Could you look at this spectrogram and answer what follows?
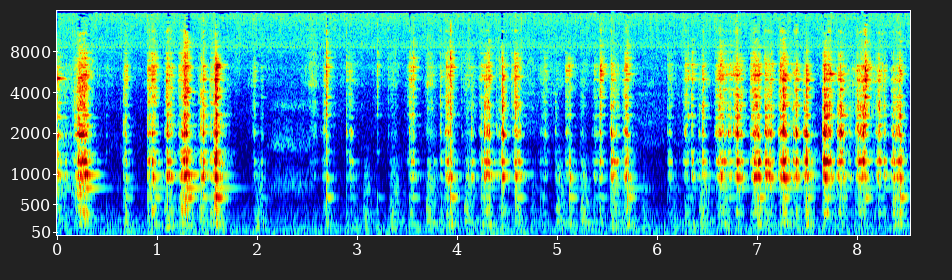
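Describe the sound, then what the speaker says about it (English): A tool scrapes softened, chemically stripped paint off cast iron parts in repeated rasping strokes, close and gritty with brief pauses between passes. "We'll scrape some of this stuff off and then"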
